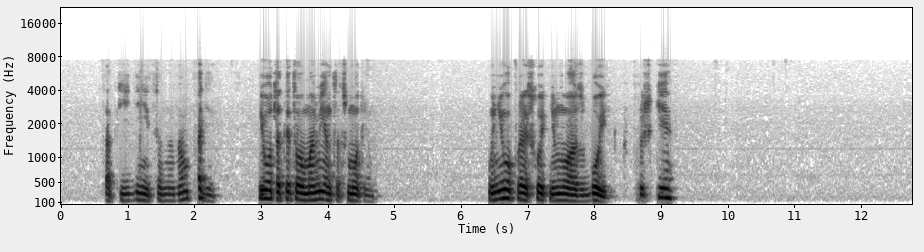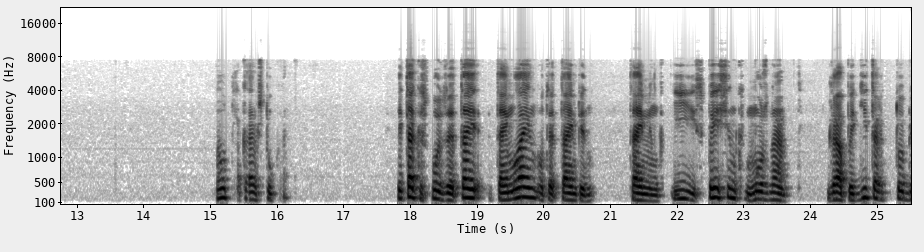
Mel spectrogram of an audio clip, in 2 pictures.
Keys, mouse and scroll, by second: 1.3 KP_1, 4.4 space, 5.6 space, 6.8 click, 10.8 space, 13.6 space, 16.4 click.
